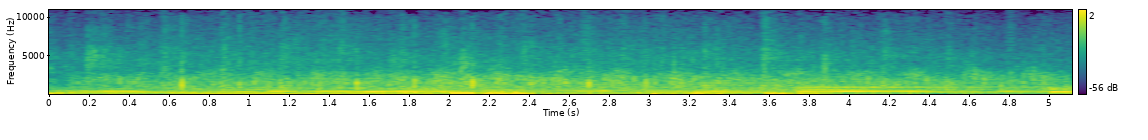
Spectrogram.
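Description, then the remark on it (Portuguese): A church audience claps steadily in praise of God for about five seconds, a dense, even patter of many hands over sustained low musical tones, with no clear voices standing out. “Aplaude a Deus, aplaude.”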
